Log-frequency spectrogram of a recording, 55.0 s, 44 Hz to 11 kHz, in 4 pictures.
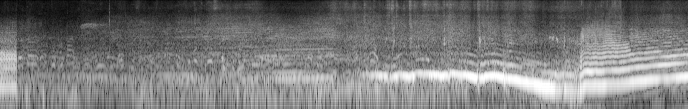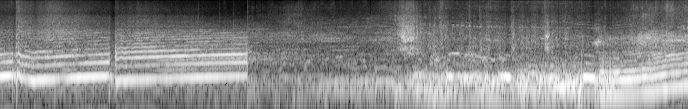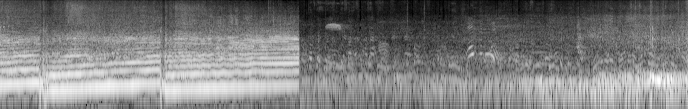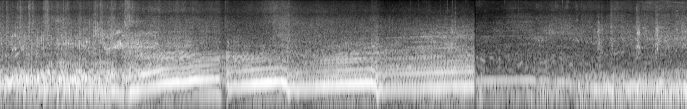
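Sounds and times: rally cars passing: 0.0 - 55.0.

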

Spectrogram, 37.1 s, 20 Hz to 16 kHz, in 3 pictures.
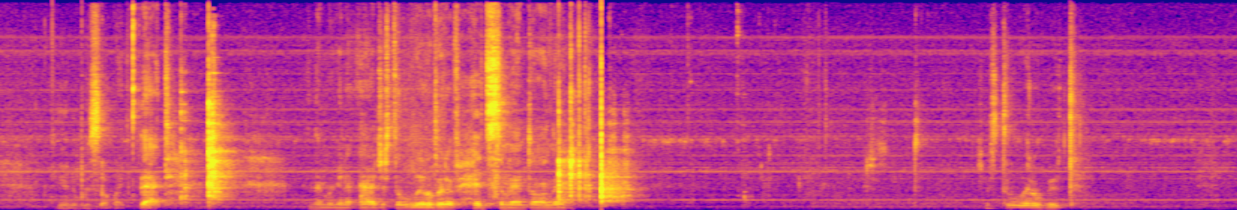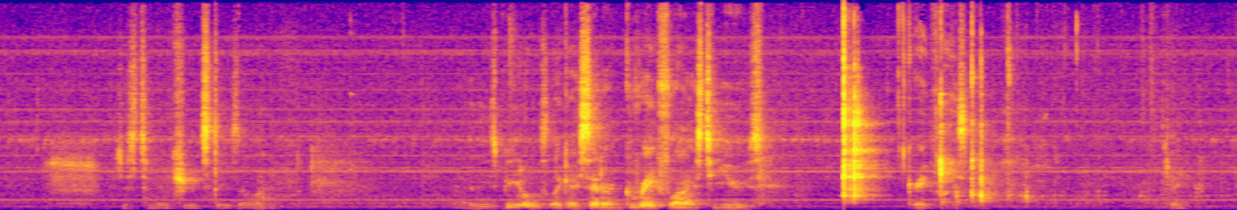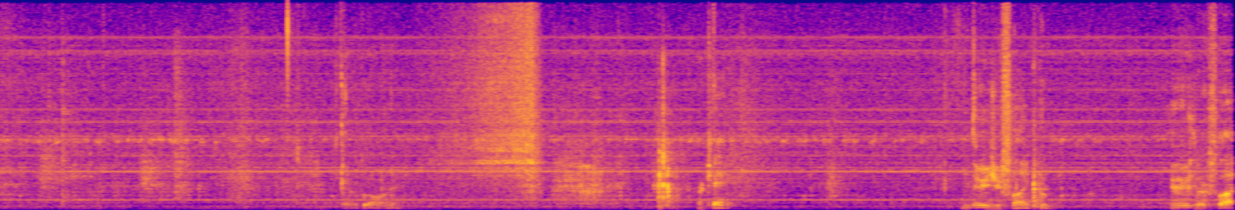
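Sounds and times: faint steady hum: 0.0 - 37.0.

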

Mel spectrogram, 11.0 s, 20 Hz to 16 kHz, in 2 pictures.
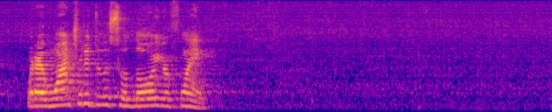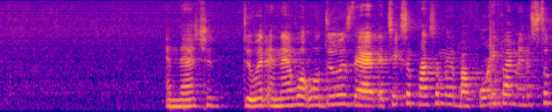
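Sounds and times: gas stove burner hissing: 0.0 - 11.0.

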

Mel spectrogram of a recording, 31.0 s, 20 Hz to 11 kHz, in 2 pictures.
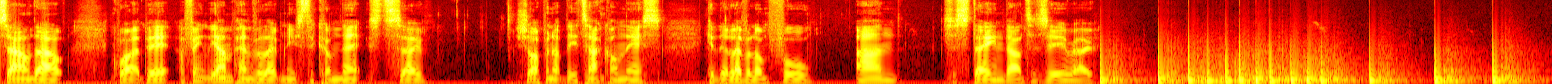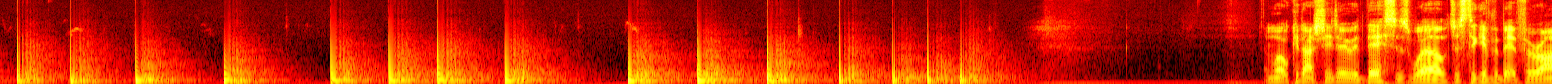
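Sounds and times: synthesized kick drum hits with reverb: 11.0 - 21.1, 21.8 - 25.6.

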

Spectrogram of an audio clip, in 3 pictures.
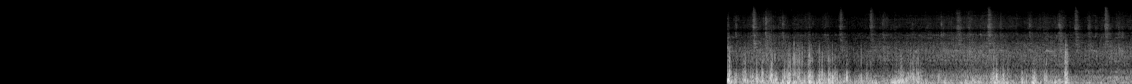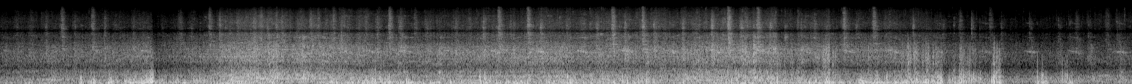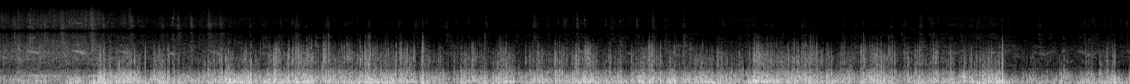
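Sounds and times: wind gusting on microphone: 7.3 - 33.9.

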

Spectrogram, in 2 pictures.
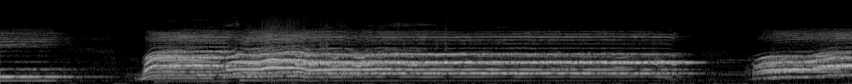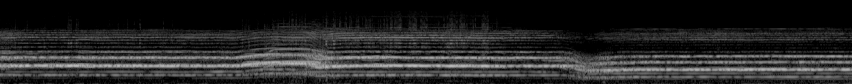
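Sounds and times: children singing unaccompanied: 0.0 - 0.8, 1.4 - 17.0.

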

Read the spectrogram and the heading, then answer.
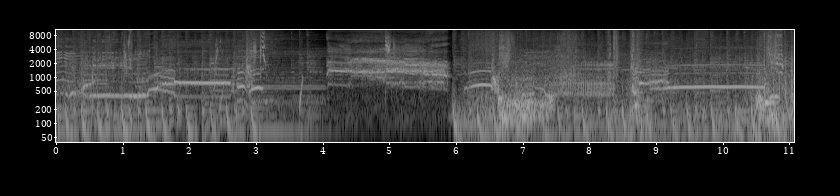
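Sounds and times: cartoon wolf screaming: 4.1 - 6.7, 7.8 - 11.0.

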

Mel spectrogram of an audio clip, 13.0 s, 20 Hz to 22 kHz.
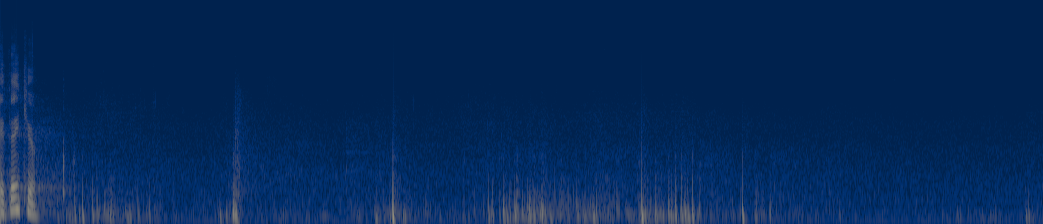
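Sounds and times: muffled thumps and rumbling: 4.7 - 5.2, 5.8 - 9.7.

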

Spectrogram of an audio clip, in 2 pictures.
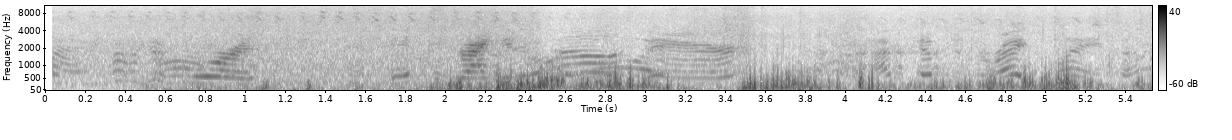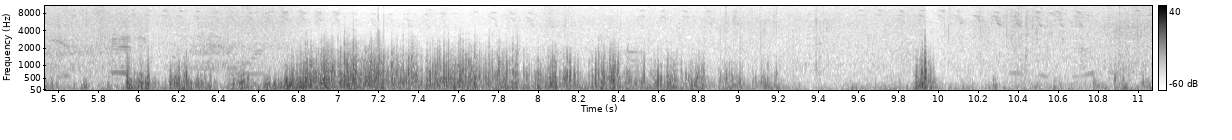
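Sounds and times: people talking: 0.0 - 8.9, 10.2 - 11.0.

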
